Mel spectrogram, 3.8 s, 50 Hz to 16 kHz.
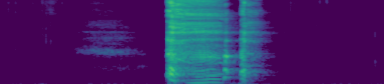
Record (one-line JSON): {"cough_length": "3.8 s", "cough_amplitude": 8566, "cough_signal_mean_std_ratio": 0.27, "survey_phase": "alpha (2021-03-01 to 2021-08-12)", "age": "18-44", "gender": "Female", "wearing_mask": "No", "symptom_none": true, "smoker_status": "Ex-smoker", "respiratory_condition_asthma": false, "respiratory_condition_other": false, "recruitment_source": "REACT", "submission_delay": "1 day", "covid_test_result": "Negative", "covid_test_method": "RT-qPCR"}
